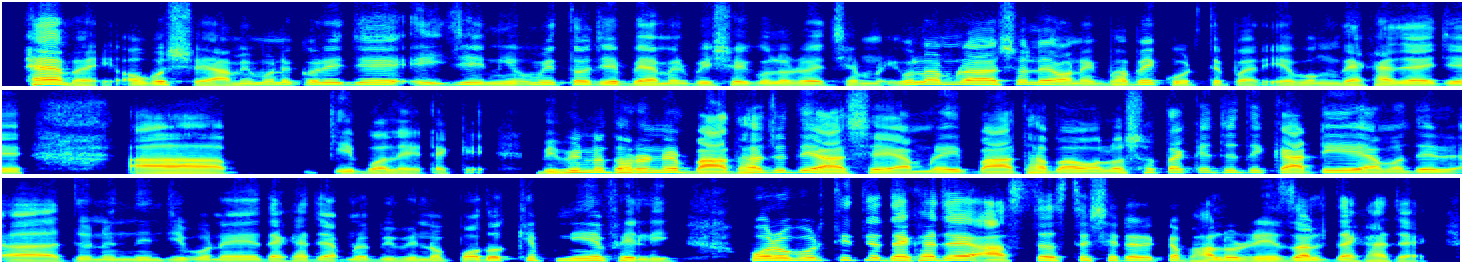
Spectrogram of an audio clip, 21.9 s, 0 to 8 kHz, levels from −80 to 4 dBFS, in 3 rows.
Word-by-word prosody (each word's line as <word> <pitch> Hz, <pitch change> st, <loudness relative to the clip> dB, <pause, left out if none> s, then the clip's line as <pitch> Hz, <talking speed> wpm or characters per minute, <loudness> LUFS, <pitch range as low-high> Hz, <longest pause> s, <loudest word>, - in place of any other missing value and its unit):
হ্যাঁ, 200 Hz, +1 st, +8 dB
ভাই -, -, -2 dB, 0.2 s
অবশ্যই। 145 Hz, -5 st, -1 dB
আমি 130 Hz, +6 st, -5 dB
মনে 165 Hz, +1 st, -3 dB
করি 170 Hz, 0 st, +1 dB
যে 175 Hz, -, 0 dB, 0.3 s
এই 155 Hz, -, -1 dB
যে 180 Hz, -, 0 dB
নিয়মিত 160 Hz, +4 st, -4 dB, 0.2 s
যে 155 Hz, -, +3 dB
ব্যায়ামের 130 Hz, +2 st, 0 dB
বিষয়গুলো 135 Hz, 0 st, -3 dB
রয়েছে, 120 Hz, 0 st, -1 dB
এম 130 Hz, -, -8 dB
এগুলো 175 Hz, +7 st, -1 dB
আমরা 195 Hz, -1 st, +2 dB
আসলে 180 Hz, 0 st, -1 dB
অনেকভাবেই 150 Hz, +4 st, -2 dB
করতে 125 Hz, -1 st, -4 dB
পারি। 110 Hz, -2 st, -4 dB
এবং 130 Hz, +2 st, -5 dB, 0.2 s
দেখা 130 Hz, +4 st, -1 dB
যায় 135 Hz, 0 st, +2 dB
যে 140 Hz, -, +1 dB, 0.7 s
আ -, -, +5 dB, 0.9 s
কি 140 Hz, -, -3 dB
বলে 110 Hz, -2 st, 0 dB
এটাকে? -, -, -10 dB, 0.4 s
বিভিন্ন 185 Hz, +7 st, +1 dB
ধরনের 180 Hz, +3 st, +4 dB
বাধা 135 Hz, +6 st, +6 dB
যদি 185 Hz, 0 st, -2 dB, 0.2 s
আসে, 130 Hz, +4 st, -1 dB
আমরা 140 Hz, +4 st, -4 dB
এই 150 Hz, -, -2 dB
বাধা 130 Hz, +4 st, +3 dB
বা 145 Hz, -, +4 dB
অলসতাকে 170 Hz, +7 st, -3 dB
যদি 180 Hz, 0 st, -5 dB
কাটিয়ে 165 Hz, +4 st, +3 dB
আমাদের 145 Hz, +2 st, -1 dB
অ্যা 130 Hz, -, +1 dB, 0.2 s
দৈনন্দিন 145 Hz, +2 st, -6 dB
জীবনে 140 Hz, +1 st, -5 dB, 0.2 s
দেখা 130 Hz, +2 st, -3 dB
যায়, 130 Hz, -1 st, -1 dB
আমরা 135 Hz, 0 st, -5 dB
বিভিন্ন 140 Hz, +3 st, -6 dB, 0.2 s
পদক্ষেপ 170 Hz, +5 st, 0 dB
নিয়ে 175 Hz, +1 st, +2 dB
ফেলি। 135 Hz, -7 st, -1 dB, 0.5 s
পরবর্তীতে 205 Hz, +2 st, +2 dB
দেখা 190 Hz, +2 st, +4 dB
যায় 195 Hz, 0 st, +8 dB
আস্তে, 135 Hz, +6 st, -5 dB
আস্তে 170 Hz, +2 st, -7 dB
সেটার 170 Hz, -1 st, +1 dB
একটা 165 Hz, +1 st, -2 dB
ভালো 140 Hz, +4 st, +2 dB
রিসাল্ট 150 Hz, +3 st, +2 dB
দেখা 120 Hz, -1 st, -3 dB
যায়। -, -, -6 dB
150 Hz, 175 wpm, -22 LUFS, 135-175 Hz, 0.9 s, হ্যাঁ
